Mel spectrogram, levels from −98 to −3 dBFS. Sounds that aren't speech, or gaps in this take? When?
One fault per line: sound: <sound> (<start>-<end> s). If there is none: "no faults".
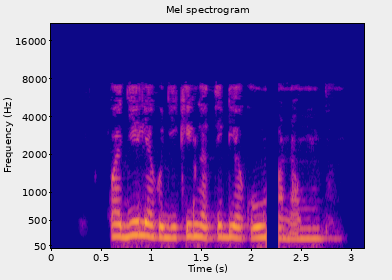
sound: dropout (2.1-2.3 s)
